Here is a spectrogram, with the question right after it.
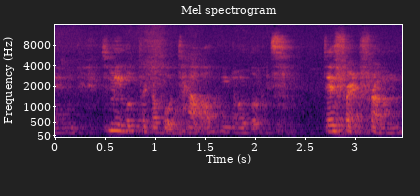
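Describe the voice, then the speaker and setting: Over noticeable background noise and audible room echo, a woman with a fairly low pitch speaks at a very fast pace in a monotone, flat intonation. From Burundi, then London, Ontario. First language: French. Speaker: city councillor. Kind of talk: personal testimony interview. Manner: hesitant, many fillers.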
